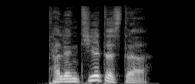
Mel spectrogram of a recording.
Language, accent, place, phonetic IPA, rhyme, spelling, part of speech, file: German, Germany, Berlin, [talɛnˈtiːɐ̯təstɐ], -iːɐ̯təstɐ, talentiertester, adjective, De-talentiertester.ogg
- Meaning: inflection of talentiert: 1. strong/mixed nominative masculine singular superlative degree 2. strong genitive/dative feminine singular superlative degree 3. strong genitive plural superlative degree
